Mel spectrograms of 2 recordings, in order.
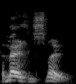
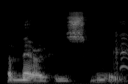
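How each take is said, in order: First: The voice is ordinary and not lowered. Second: The voice is lowered and deep. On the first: It announces the dance without any grandeur. The speaker calls it wrong. "If you just say American Smooth, that doesn't work at all" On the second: It announces the dance with proper grandeur. The speaker calls it right. "You have to sort of lower your voice and go"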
